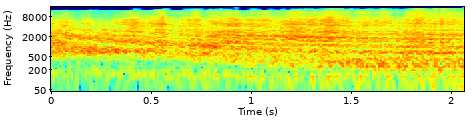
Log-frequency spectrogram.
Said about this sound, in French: Et quand les deux avions sont prêts, eh bien, le premier va lâcher les freins. Voilà, c'est ce qui est en train de se passer. Et il va atteindre rapidement 250-300 km/h.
